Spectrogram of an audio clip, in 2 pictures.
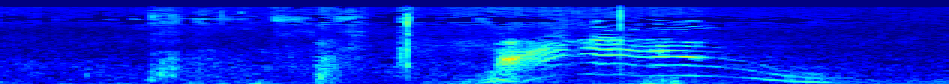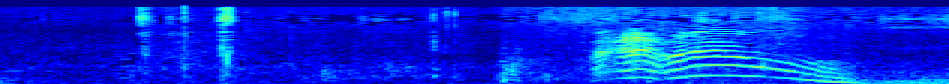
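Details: An annoyed house cat lets out two arched, whiny meows about three seconds apart, each climbing and then sliding down in pitch, amid scattered clicks, taps and rustling handling noises.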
